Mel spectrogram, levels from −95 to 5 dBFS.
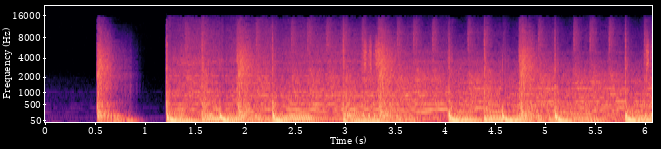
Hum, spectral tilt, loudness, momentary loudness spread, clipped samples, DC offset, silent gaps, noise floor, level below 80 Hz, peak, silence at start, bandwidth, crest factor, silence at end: none; -5.5 dB/octave; -16 LUFS; 6 LU; under 0.1%; under 0.1%; none; -62 dBFS; -18 dBFS; -2 dBFS; 0.5 s; 14.5 kHz; 12 dB; 0 s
